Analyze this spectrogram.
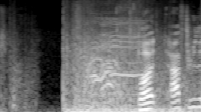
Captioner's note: explosion booming; women screaming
